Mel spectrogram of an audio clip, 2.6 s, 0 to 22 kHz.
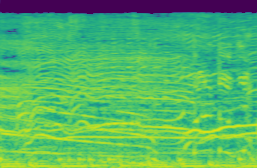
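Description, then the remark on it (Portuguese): A crowd of programme participants shouts and cheers loudly and continuously after a 100-reais prize draw, overlapping voices forming a dense roar with a few rising whoops and yells standing out. “Obrigado, vocês que participaram, não vão ganhar nada, estão aí gritando, vem, vai ganhar”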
